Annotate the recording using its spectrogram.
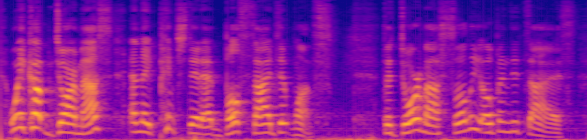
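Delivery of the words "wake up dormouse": high, loud drawn-out call. A narrator's reading. Both friends waking the Dormouse for a story, calling out. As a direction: rouse a sleeper with a cry. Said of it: "they both cried".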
